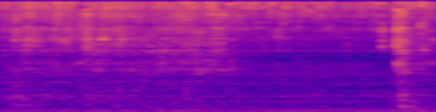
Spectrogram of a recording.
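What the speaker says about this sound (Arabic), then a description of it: "بالنسبه للماء نحطوا شويه برك تاع ماء" A little water poured into a simmering shrimp sauce gives a steady, close liquid splash and trickle, with a brief louder splash near the end.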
